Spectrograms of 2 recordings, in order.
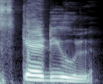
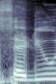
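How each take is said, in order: First: It is said the American way. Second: It is said the British way.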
